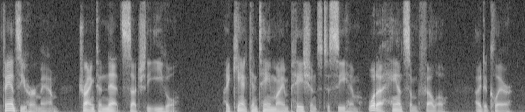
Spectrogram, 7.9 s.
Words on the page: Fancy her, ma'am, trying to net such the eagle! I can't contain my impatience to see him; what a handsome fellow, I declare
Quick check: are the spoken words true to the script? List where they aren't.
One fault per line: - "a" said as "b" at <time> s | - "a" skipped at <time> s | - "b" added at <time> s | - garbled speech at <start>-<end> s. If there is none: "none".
none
